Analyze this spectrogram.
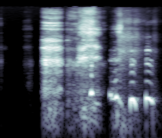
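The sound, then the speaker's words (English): Wheezing, gasping breaths after a bout of laughter, from someone whose large stomach presses on their lungs: a few short voiced bursts with a squeaky, high-pitched edge, separated by brief catches of breath. “I gotta catch my breath. When I laugh now, because my stomach, I feel like it's huge, it like crushes my lungs and I wheeze now.”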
